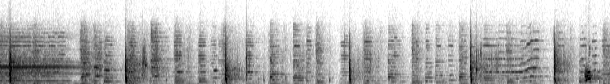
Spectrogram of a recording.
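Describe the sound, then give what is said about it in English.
Repeated heavy thunks of an axe chopping wood, struck roughly once a second, ring out over continuous orchestral music with singing. “A dozen men in here, bellowing for victuals, and you out chopping wood.”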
